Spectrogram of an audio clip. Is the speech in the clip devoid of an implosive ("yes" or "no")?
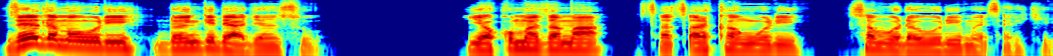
yes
